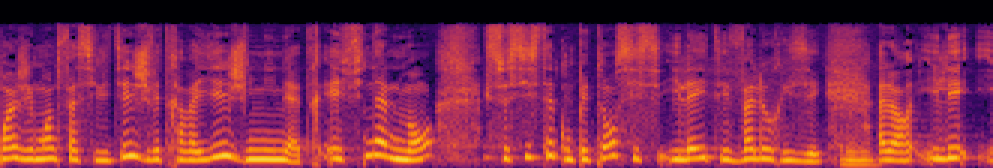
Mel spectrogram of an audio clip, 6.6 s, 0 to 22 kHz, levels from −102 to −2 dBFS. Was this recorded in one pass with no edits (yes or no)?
no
